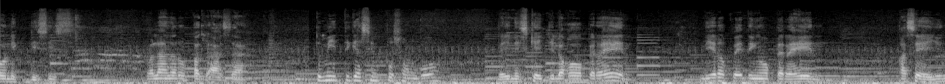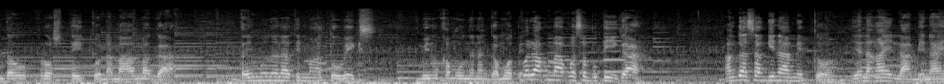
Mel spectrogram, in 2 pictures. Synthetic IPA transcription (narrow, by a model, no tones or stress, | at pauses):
onɪk̚d̪isɪs | wɐlaːnɐɾoŋpɐɡʔaːsa | t̪ʊmit̪ɪɡasjʊŋpʊsoŋko̞d̪ɐjɪnɐskɛj̚d̪ɪlakoʔopɛɾɐhɛn | hɪnd̪iɾɐwpwɛːd̪ɪŋopɛɾɐhɪn | kɐsɛjʊnd̪ɐwpɾost̪ejt̪̚ko̞nɐmaːmɐɡaɪnt̪ɐjɪnmuːnɐnaːt̪ɪnmɐŋat̪uːwiksʊmɪnʊŋkɐmuːnɐnɐŋɡɐmo̞t̪wɐlakomakuwasɐbʊt̪iːkɐ | hɐŋɡaŋsɐɐŋɡɪnaːmɪt̪̚ko̞janːɐŋaɪnlaːmɪna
